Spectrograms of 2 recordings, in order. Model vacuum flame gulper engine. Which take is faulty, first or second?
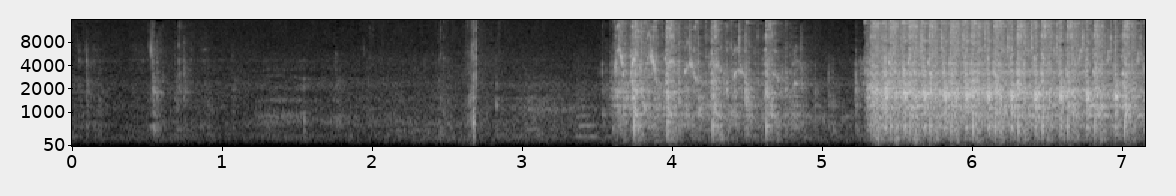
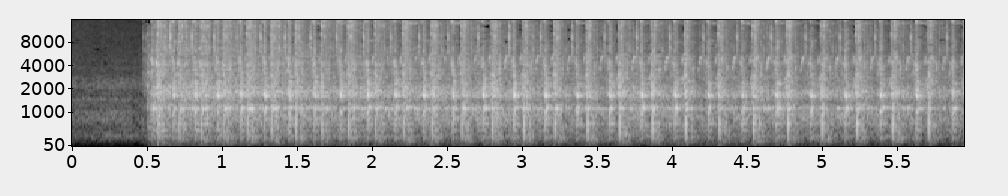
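second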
